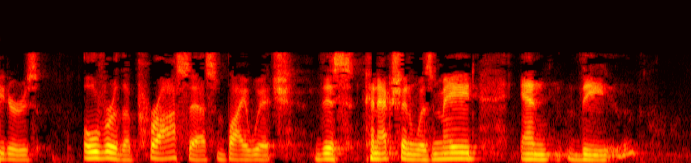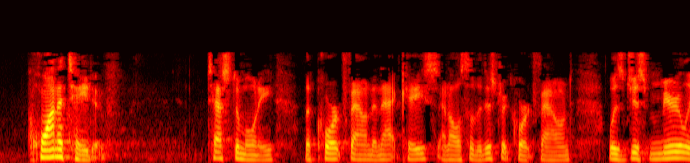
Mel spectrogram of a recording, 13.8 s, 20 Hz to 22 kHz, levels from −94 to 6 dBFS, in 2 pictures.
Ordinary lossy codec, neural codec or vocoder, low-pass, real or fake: MP3, 24 kbps; codec, 16 kHz, 4 kbps, X-Codec, WavLM features, trained on Multilingual LibriSpeech; 7.2 kHz; fake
